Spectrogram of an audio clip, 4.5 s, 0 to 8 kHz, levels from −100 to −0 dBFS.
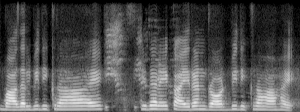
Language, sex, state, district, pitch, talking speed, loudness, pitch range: Hindi, female, Telangana, Hyderabad, 225 Hz, 175 wpm, -17 LUFS, 210-235 Hz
